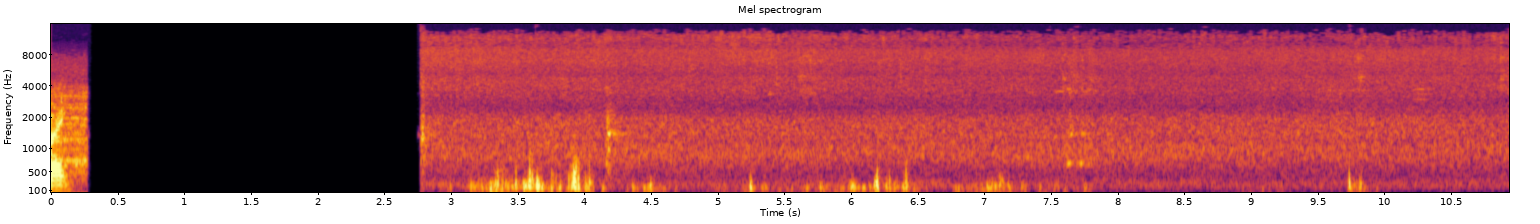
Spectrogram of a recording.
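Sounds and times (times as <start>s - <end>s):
wind buffeting microphone: 2.8s - 7.9s, 9.0s - 10.0s
steady faint hiss: 2.8s - 10.9s.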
